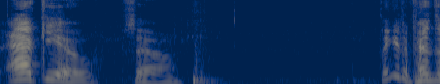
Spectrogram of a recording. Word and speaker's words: Accio: So we got to go with the hard double C. Okay. Accio.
